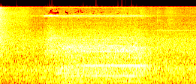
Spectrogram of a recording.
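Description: A robot arm's motors whine as it moves.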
